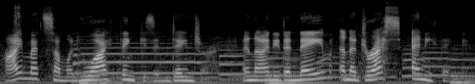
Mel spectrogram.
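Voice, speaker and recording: A woman's voice: mid-range voice, moderate pace, lightly acted. An actress playing a hardboiled young woman private eye, wry and businesslike, in a noir audio drama. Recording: music bed under the voice. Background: music.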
